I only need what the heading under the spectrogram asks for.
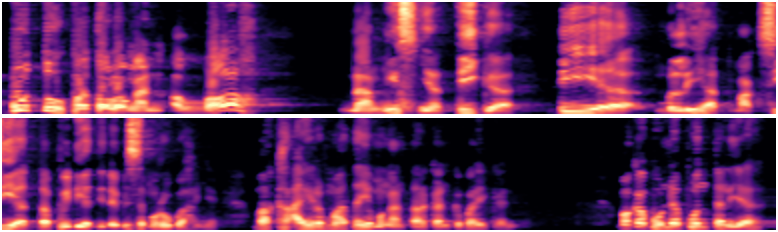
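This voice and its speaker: A male preacher with a Sundanese accent gives an emotive sermon, with regional words running through his speech. His pitch swings widely from line to line. He often acts out heartfelt prayers as he talks. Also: a little mellow. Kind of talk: sermon to a women's study group.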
